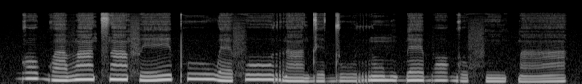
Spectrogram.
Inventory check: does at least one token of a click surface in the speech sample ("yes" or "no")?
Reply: no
